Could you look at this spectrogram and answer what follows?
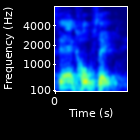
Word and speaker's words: San Jose: I said, man, that's San Jose. I said, best way for you to understand when you get to California, anything that starts with a J, pronounce it like it starts with an H.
